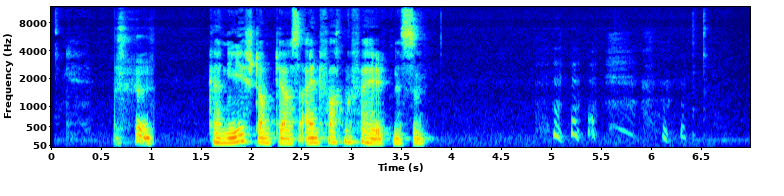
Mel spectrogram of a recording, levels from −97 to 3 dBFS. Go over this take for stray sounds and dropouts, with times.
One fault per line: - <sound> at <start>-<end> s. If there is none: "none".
- laugh at 0.6-1.0 s
- laugh at 4.8-6.4 s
